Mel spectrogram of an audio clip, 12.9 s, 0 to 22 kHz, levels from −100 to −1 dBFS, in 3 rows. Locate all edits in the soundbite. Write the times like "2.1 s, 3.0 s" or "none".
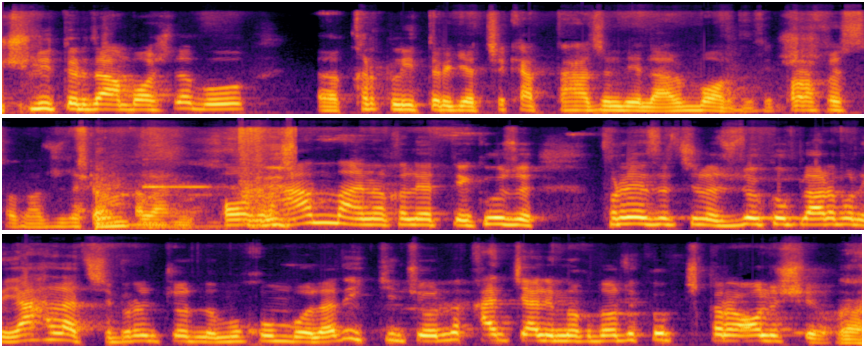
5.3 s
